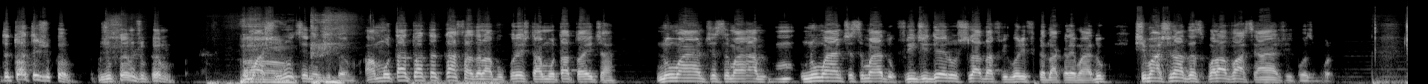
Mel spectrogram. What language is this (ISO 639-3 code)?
ron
